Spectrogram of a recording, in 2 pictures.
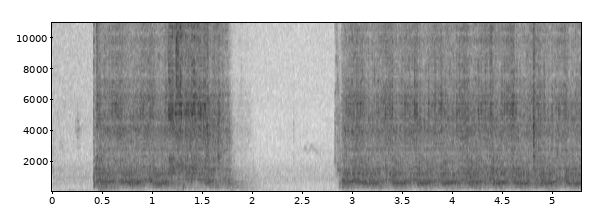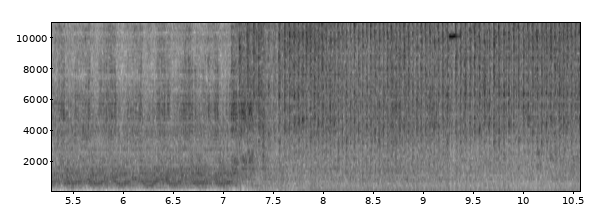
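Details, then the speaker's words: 1944 Ford 2N tractor started after sitting a couple of months awaiting parts settles into a busy idle with faint irregular snapping; governor snapping, needs changing next, possibly with the alternator removed for access. "And boy, I can hear that governor snapping from here. That's our next job, I think."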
